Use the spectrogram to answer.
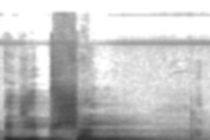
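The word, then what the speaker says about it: Egyptian: इजिप्शियन कहा जाता है इसमें आप देखेंगे स्पेलिंग क्या होता है लास्ट में टी आई ए एन होता है तो यहां पर भी होगा इजिप्शियन उसके बाद आता है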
